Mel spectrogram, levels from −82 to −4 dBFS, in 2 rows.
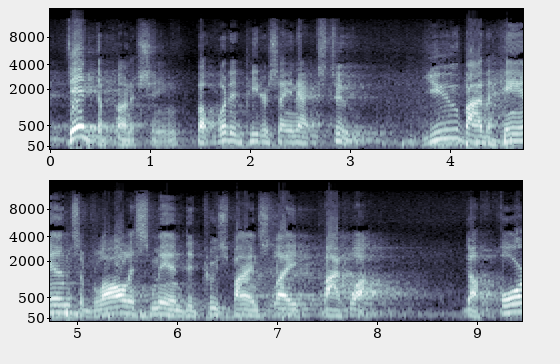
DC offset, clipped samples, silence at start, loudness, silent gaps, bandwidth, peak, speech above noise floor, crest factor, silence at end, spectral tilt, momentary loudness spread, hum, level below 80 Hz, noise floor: under 0.1%; 0.3%; 0 s; -14 LUFS; none; 13 kHz; 0 dBFS; 26 dB; 14 dB; 0 s; -5 dB/octave; 15 LU; none; -36 dBFS; -40 dBFS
